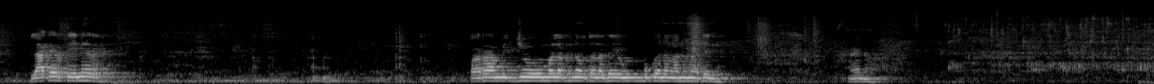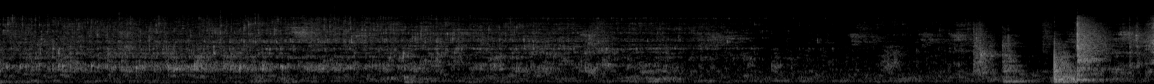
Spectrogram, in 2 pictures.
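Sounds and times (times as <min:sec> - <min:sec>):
liquid pouring into paint: 0:09.1 - 0:20.2.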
